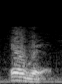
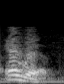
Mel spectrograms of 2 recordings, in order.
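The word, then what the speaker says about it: erev: there is a particular Hebrew word Arab we would spell it out e-r-e-v that's close enough uh Arif which means even now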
